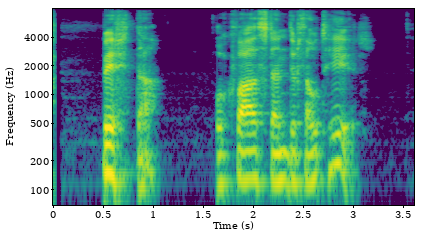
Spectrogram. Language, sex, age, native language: Icelandic, male, 15, Icelandic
